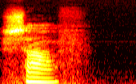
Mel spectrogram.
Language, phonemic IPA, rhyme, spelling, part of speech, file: German, /ʃaːf/, -aːf, Schaf, noun, De-Schaf.ogg
- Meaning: sheep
